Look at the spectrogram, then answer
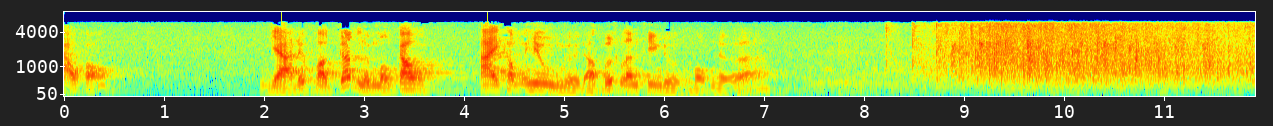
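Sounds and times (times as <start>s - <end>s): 
speech: 0.0s - 0.6s, 2.0s - 7.2s
audience applause at a spiritual talk: 8.2s - 11.9s.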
